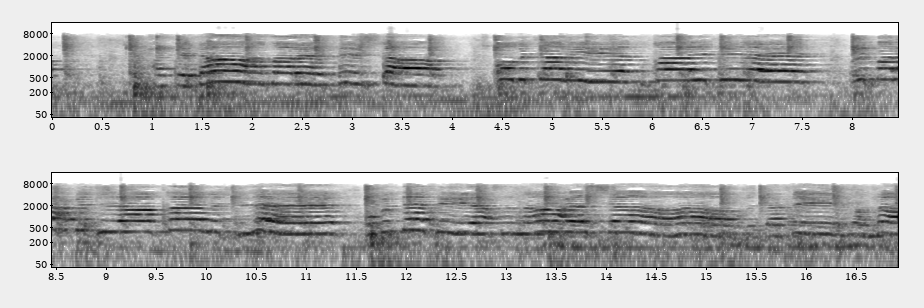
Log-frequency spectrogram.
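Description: A song: one voice singing a melody in long held, wavering phrases, over a steady beat of sharp claps.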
